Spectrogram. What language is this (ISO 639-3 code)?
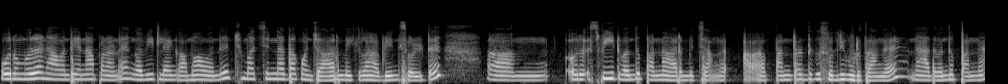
tam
